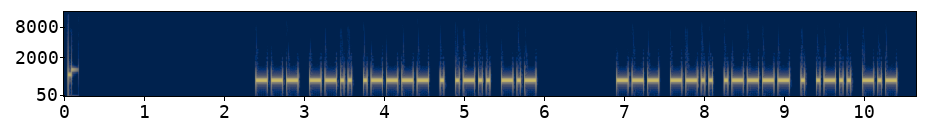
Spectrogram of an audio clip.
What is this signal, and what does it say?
Morse code, heard as a keyed tone, about 25 wpm, 700 Hz. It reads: OZ1ELK OZ1ELK
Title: DXCC-100 Call Signs - 6 Characters - Repeated 2x - 25wpm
